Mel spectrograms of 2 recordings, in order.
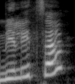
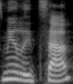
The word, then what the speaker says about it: Milica: the past couldn't pronounce milita because it's pronounced like pizza so i gave myself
